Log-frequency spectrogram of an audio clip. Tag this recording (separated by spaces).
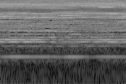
future hover futuristic machine spaceship Strange loop engine motor energy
